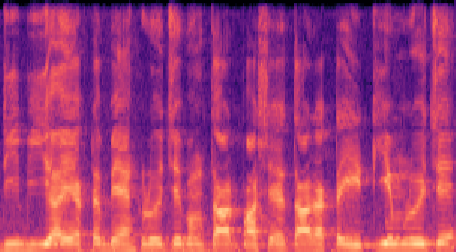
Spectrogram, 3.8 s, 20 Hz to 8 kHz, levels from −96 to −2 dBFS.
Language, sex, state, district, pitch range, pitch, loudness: Bengali, male, West Bengal, North 24 Parganas, 150-165 Hz, 160 Hz, -16 LUFS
